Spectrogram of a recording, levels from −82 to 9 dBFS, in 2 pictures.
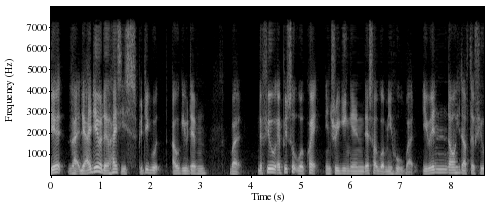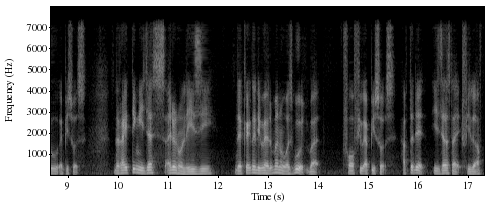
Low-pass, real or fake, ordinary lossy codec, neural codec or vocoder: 7.2 kHz; fake; none; codec, 16 kHz, about 1 kbps, DyCAST, with the encoder's durations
